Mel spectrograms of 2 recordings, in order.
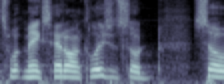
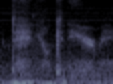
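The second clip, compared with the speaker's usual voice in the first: whisper, much quieter. Explaining the speed of sound, speaker demonstrates a whisper to a listener. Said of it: "If I whisper like this".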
